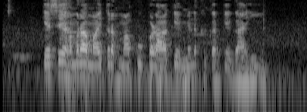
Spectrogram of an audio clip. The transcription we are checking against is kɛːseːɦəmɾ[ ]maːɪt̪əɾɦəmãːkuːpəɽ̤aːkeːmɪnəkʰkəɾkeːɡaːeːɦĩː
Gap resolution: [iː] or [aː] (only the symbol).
aː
